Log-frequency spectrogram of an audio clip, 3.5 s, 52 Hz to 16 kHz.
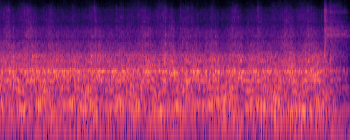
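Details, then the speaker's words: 1960 Ford F100 sat 8 years, cranking after starter cleaning: steady laboured whirring crank about three seconds, no firing; owner thinks battery is too small. Tank suspected full of rust or varnish. "Yeah, I think uh I think that battery is a little bit too small. But we got to crank it over."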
